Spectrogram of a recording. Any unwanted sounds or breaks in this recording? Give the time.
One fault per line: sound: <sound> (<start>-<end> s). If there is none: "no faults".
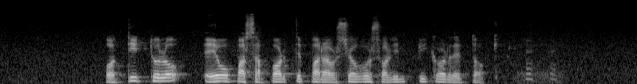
sound: laugh (5.2-5.6 s)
